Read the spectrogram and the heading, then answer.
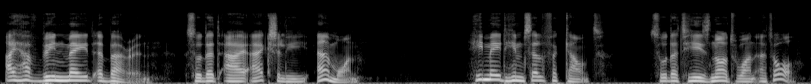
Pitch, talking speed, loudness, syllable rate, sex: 160 Hz, 185 wpm, -18 LUFS, 5.0 syllables/s, male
